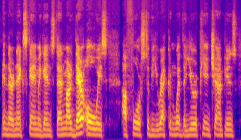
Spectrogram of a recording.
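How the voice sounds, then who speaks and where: Enthusiastic soccer analyst, dry sound. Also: male voice, a little high, flat delivery, a little fast, no room sound. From England. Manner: fluent and enthusiastic, with frequent stammered repeats. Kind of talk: interview analysis.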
